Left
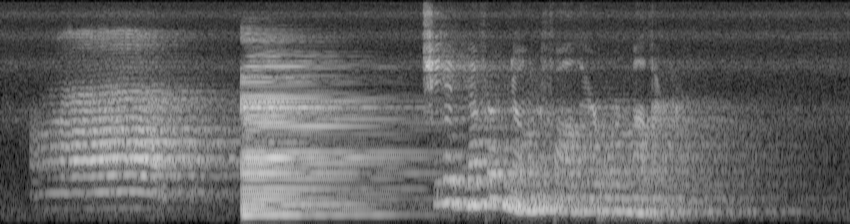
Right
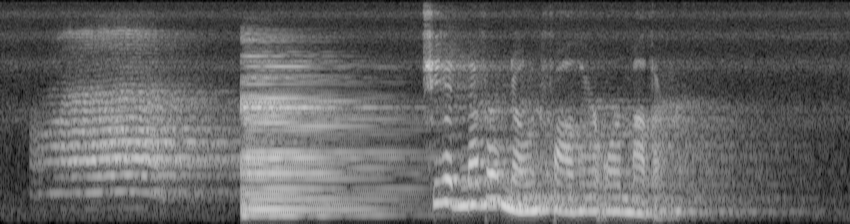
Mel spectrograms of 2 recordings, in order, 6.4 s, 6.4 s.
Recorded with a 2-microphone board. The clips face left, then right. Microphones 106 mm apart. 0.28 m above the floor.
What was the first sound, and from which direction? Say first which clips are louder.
A cat meowing: left 1 dB; centre (ahead or behind).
